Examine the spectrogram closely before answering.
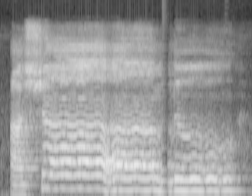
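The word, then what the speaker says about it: אשמנו: for this, is that the words are pronounced Ashamnu, Bagadnu, Gazalnu, Dibarnu Dofi.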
